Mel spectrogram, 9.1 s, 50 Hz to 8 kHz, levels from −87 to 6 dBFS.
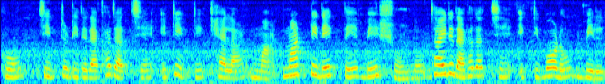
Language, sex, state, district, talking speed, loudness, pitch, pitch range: Bengali, female, West Bengal, Jalpaiguri, 120 wpm, -28 LUFS, 235 Hz, 220-260 Hz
